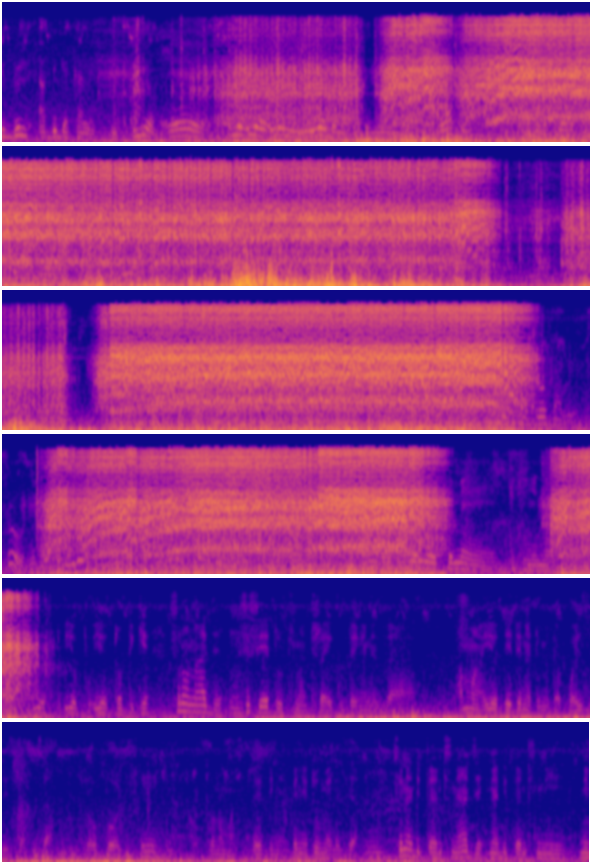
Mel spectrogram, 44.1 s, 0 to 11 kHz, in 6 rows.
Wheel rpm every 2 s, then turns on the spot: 0, 30, 60, 150, 160, 160, 100, 30, 140, 160, 90, 60, 150, 90, 40, 0, 0, 0, 0, 0, 0, 0.
2-4 14-16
